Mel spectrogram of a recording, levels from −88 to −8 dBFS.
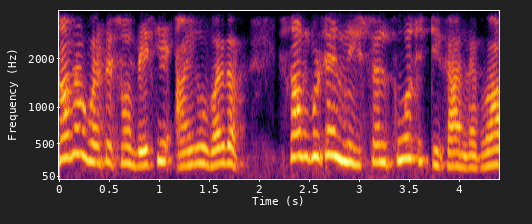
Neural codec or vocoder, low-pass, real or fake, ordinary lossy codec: codec, 16 kHz, 2 kbps, FreqCodec, smaller model; 3.6 kHz; fake; Opus, 32 kbps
